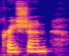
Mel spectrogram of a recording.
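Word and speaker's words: Krashen: a position held by Stephen crashen sometimes pronounced creation uh and others who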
